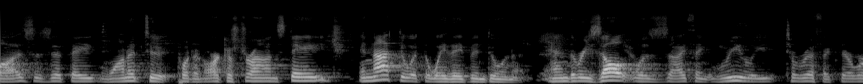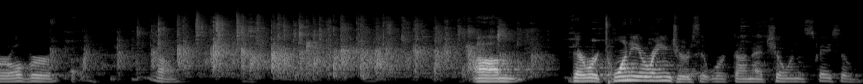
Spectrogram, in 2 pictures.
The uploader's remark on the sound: ASMAC Luncheon with Academy Awards Arrangers.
